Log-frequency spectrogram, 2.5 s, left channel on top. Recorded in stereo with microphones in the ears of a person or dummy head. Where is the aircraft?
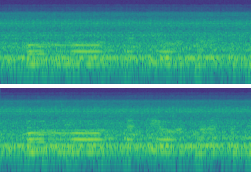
65° right (ahead or behind).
